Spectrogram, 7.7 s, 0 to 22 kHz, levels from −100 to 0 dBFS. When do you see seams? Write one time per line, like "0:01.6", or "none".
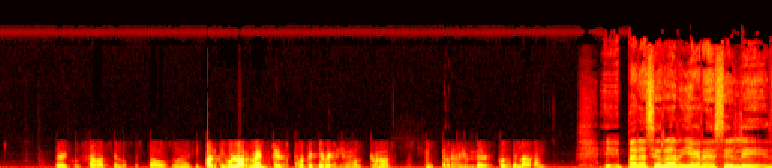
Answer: none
